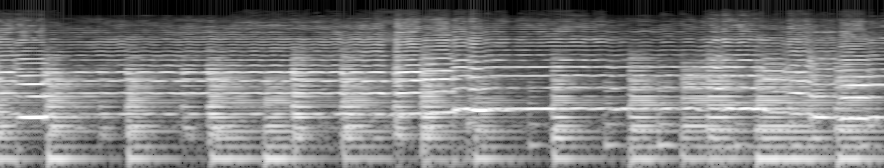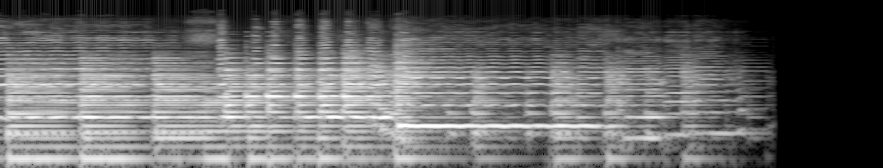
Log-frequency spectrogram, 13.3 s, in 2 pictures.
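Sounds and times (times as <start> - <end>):
cello in a backing track: 0.0 - 12.5
piano in a backing track: 0.0 - 12.5.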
